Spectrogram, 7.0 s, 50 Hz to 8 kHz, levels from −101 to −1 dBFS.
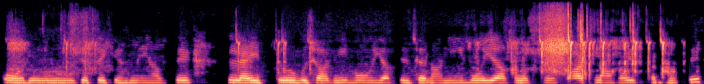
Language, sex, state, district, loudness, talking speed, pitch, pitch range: Hindi, female, Uttar Pradesh, Jyotiba Phule Nagar, -16 LUFS, 170 wpm, 210 Hz, 210-220 Hz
